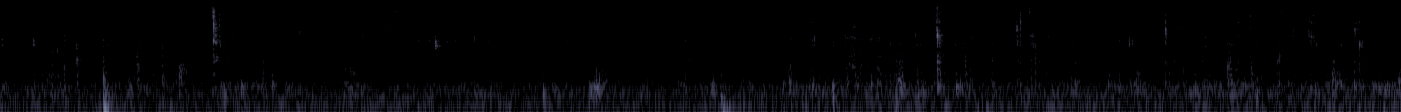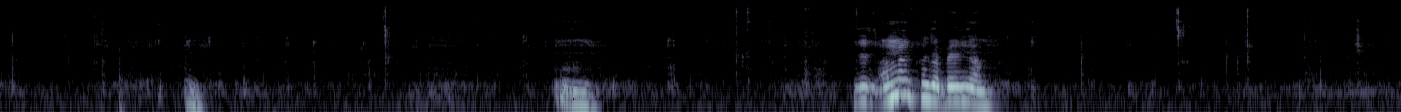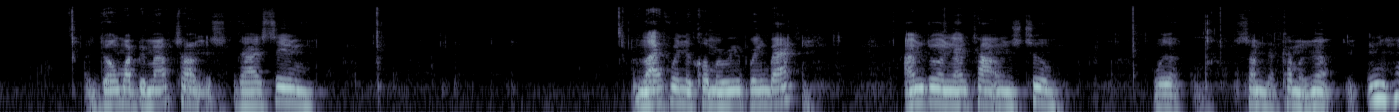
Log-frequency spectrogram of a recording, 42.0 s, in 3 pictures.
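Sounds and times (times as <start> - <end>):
person chewing and lip-smacking: 0.2 - 22.4, 24.2 - 28.9, 31.4 - 34.4.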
